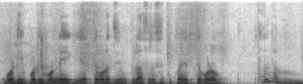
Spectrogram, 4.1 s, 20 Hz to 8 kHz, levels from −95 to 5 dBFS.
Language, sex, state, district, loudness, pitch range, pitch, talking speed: Odia, male, Odisha, Malkangiri, -16 LUFS, 150-165 Hz, 155 Hz, 135 wpm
